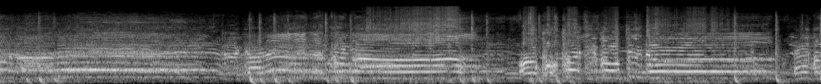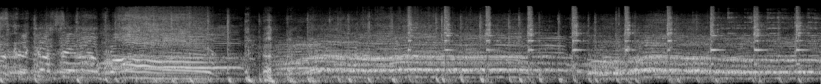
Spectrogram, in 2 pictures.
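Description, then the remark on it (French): A loud crowd of rugby supporters in a stadium chants together in unison, sustained sung phrases rising and falling with rhythmic surges, continuous for the whole stretch with no pause. “Incroyable ambiance donc euh, mise par les, supporters de Timo Pino.”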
